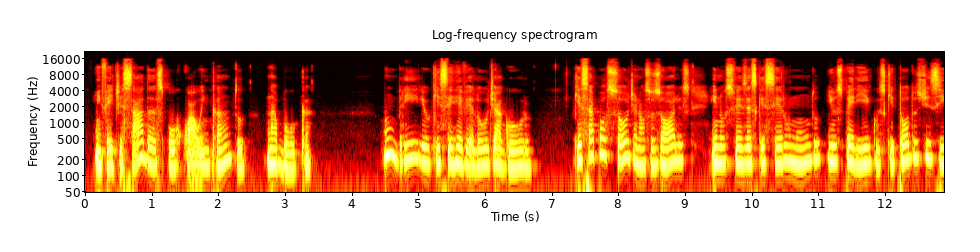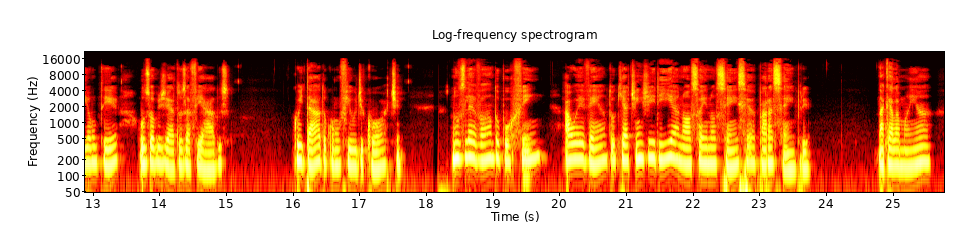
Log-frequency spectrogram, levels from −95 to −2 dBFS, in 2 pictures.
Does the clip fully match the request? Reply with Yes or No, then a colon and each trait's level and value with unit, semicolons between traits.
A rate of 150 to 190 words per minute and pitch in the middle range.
No: average, 130 wpm; medium, 170 Hz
